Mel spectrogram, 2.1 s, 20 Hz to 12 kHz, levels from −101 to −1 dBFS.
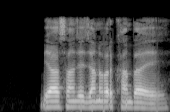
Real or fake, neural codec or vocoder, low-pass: real; none; 7.2 kHz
